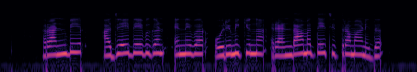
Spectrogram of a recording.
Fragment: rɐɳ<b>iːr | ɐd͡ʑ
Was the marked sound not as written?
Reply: no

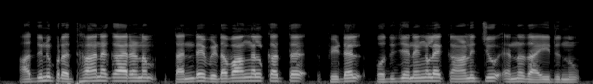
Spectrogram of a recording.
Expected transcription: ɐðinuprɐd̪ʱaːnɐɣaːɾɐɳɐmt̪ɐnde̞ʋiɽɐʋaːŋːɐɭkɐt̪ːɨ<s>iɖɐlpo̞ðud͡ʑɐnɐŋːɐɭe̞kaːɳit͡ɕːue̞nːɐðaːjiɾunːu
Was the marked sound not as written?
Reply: yes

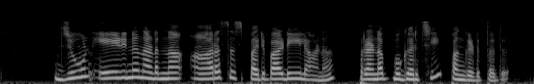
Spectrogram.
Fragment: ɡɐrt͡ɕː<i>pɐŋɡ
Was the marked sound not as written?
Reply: no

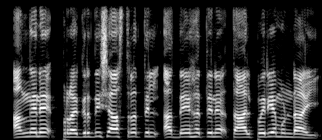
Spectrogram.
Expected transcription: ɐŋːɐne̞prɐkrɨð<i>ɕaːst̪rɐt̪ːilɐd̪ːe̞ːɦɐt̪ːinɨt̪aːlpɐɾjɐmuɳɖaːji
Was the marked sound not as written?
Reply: no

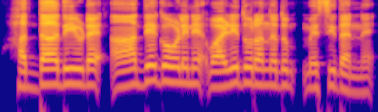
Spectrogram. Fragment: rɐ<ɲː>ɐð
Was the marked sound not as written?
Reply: yes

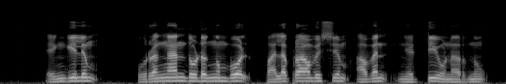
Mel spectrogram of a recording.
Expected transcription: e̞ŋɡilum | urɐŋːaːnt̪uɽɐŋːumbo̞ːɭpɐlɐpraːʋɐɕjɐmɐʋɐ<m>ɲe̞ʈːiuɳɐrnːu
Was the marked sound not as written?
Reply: yes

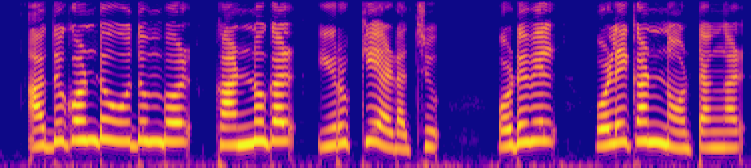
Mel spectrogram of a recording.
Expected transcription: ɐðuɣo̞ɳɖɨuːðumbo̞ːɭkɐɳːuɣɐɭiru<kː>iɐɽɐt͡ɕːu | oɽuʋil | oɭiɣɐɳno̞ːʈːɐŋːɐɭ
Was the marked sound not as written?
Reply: no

